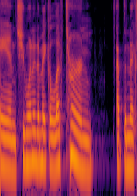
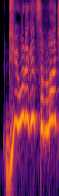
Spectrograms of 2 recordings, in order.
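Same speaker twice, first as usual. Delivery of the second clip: chirpy mom; 13 semitones higher, faster than usual. Retold or imitated. Mom's offer.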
